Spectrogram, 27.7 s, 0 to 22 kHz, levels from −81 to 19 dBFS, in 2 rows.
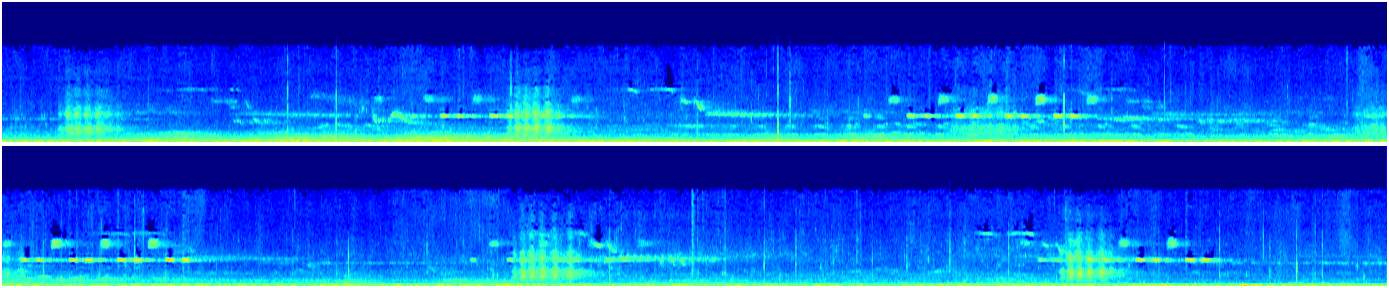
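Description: No technical faults can be heard anywhere in the recording.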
